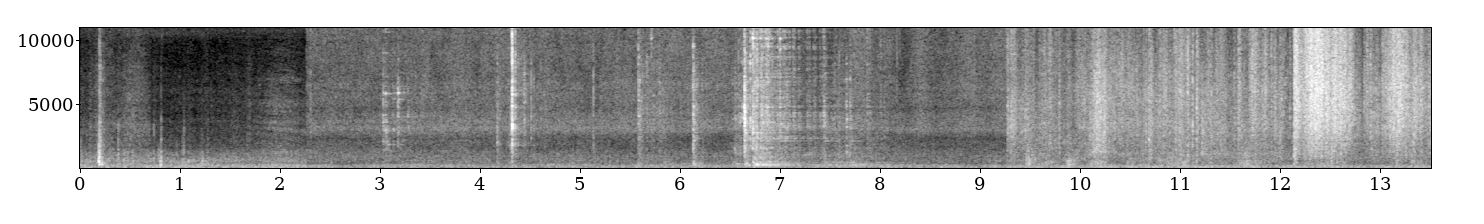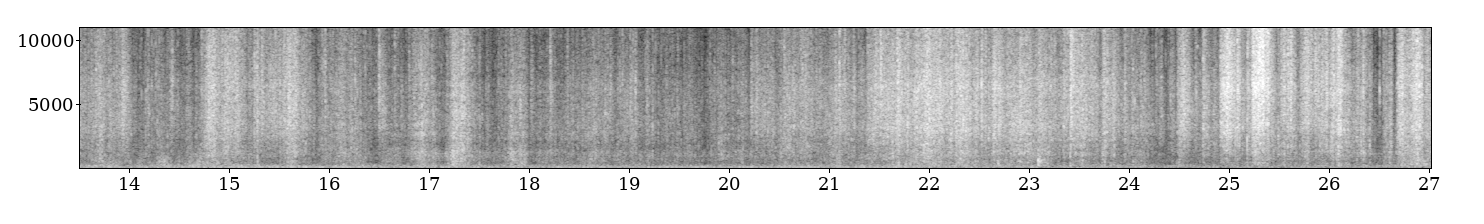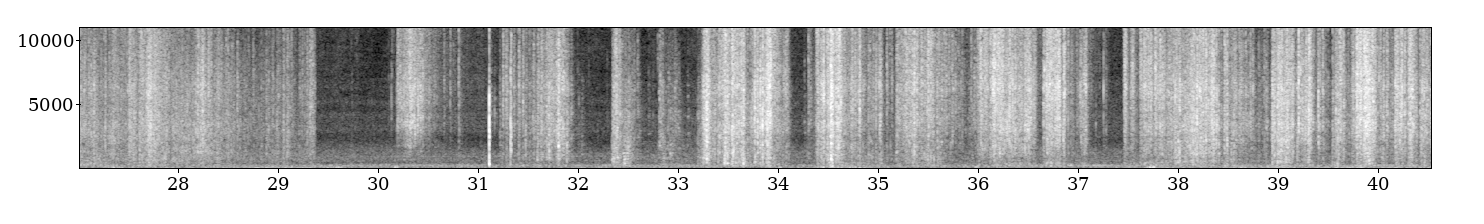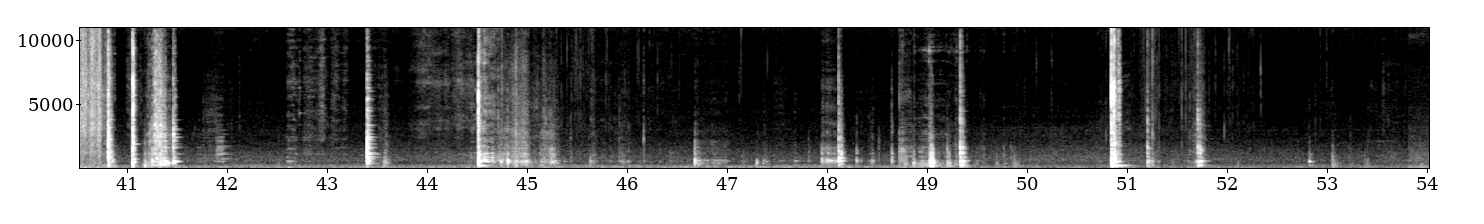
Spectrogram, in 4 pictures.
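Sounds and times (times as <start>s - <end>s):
rustling and crinkling: 2.3s - 29.4s, 30.1s - 40.9s.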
